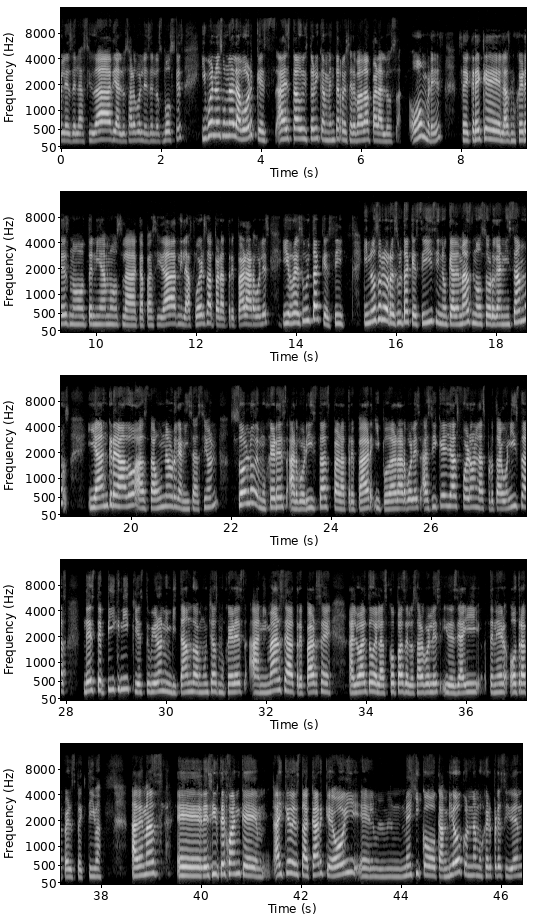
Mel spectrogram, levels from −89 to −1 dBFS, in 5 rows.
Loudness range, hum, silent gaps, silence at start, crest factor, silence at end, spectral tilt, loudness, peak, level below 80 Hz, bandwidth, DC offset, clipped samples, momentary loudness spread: 4 LU; none; none; 0 s; 22 dB; 0 s; -3 dB/octave; -24 LUFS; -4 dBFS; under -90 dBFS; 12.5 kHz; under 0.1%; under 0.1%; 12 LU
